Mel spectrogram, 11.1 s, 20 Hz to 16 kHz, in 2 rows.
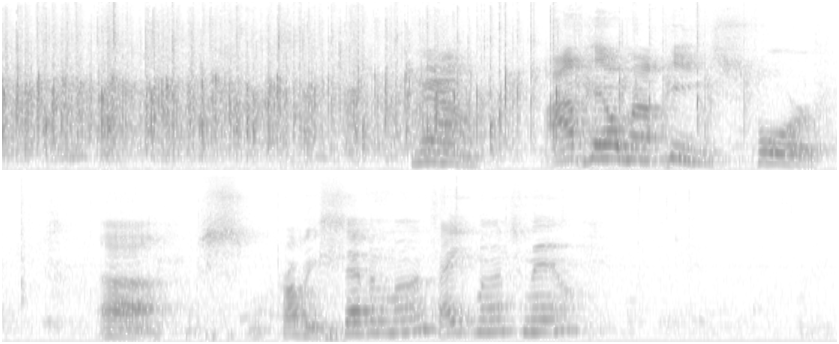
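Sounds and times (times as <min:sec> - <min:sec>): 
congregation clapping hands in praise during a church service: 0:00.0 - 0:05.4
speech: 0:02.8 - 0:05.6, 0:06.2 - 0:09.6.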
